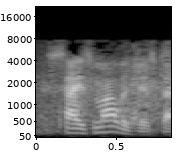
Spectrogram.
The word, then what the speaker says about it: seismologist: Seismologist, I believe.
